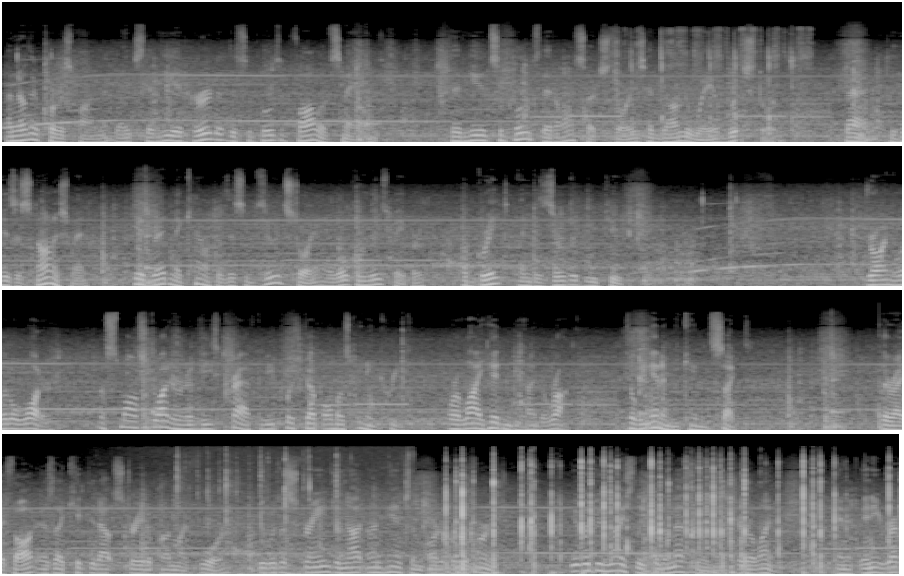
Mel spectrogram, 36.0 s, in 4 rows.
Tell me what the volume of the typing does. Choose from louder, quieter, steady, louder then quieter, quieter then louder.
louder then quieter.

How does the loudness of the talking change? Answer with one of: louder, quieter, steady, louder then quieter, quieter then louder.
steady.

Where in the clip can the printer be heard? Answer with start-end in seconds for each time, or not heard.
0.0-35.9.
